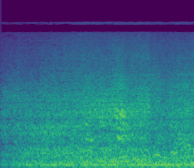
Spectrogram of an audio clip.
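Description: Road traffic noise, a vehicle going past that swells to a peak about a second and a half in, over a steady low hum.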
